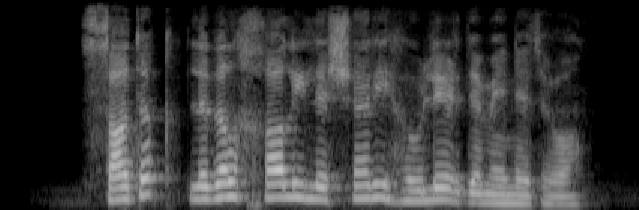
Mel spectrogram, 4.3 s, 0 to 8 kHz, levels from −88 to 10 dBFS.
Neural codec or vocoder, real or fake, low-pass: none; real; 7.2 kHz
